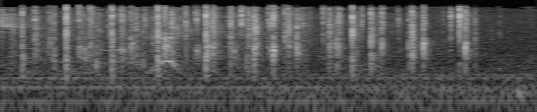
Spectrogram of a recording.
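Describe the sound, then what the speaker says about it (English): Scattered outdoor claps from a small crowd honoring the overall champion at a cross-country race awards ceremony, sparse and irregular with low background murmur. "A round of applause."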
